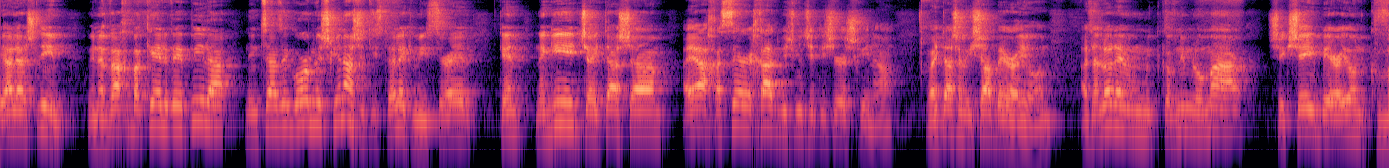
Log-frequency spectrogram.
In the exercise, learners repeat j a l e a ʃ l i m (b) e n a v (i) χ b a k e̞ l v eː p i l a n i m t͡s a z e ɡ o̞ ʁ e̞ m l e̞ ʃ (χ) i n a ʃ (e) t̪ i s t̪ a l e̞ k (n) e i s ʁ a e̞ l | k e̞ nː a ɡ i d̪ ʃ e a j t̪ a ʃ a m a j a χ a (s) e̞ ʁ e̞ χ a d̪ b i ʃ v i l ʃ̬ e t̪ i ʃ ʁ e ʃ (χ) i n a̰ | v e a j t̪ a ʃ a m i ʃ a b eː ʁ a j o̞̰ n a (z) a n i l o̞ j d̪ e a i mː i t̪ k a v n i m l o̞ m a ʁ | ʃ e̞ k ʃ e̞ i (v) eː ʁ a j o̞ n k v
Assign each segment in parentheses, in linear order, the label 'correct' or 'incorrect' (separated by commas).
incorrect, incorrect, correct, correct, incorrect, correct, correct, correct, incorrect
